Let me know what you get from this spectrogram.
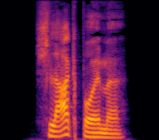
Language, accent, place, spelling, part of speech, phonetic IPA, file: German, Germany, Berlin, Schlagbäume, noun, [ˈʃlaːkˌbɔɪ̯mə], De-Schlagbäume.ogg
- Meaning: nominative/accusative/genitive plural of Schlagbaum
